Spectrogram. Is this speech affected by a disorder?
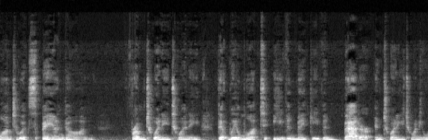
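No.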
